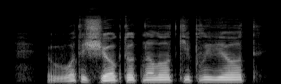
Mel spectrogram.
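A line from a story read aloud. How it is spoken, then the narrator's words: Quiet. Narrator (Russian): тихо сказал Петя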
